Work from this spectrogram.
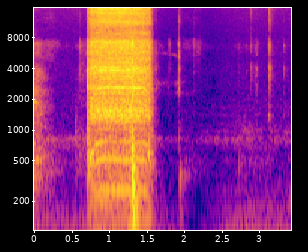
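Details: Cordless drill driving screws into wood for attic hatch brackets after swapping from the weak spare to the main battery: a short burst of strong, steady full-speed motor whine with no sagging, running normally.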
